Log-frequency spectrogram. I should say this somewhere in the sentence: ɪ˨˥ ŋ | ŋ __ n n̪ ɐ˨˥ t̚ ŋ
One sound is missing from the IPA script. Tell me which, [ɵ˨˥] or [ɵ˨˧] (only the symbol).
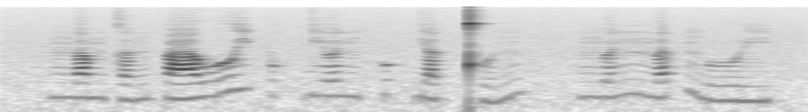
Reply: ɵ˨˧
